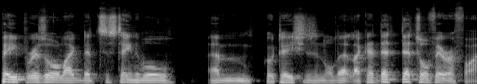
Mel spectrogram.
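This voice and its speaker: A Dutch accent on a very clean recording with a silent background. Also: man. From Netherlands. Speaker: franchise business owner. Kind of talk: interview conversation. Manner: halting, with frequent repetitions.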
